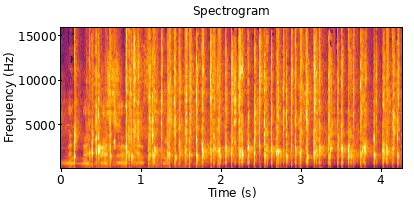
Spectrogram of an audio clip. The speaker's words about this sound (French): On vous applaudit longtemps.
